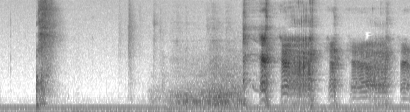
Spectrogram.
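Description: A woman laughing: a short sharp burst of breath near the start, then breathy laughter from about halfway in, breaking into several short bursts toward the end.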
